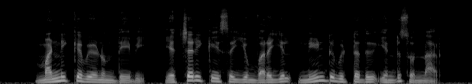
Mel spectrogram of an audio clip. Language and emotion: Tamil, neutral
